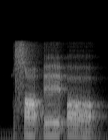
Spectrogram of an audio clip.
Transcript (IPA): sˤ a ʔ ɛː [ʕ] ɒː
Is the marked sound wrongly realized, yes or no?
yes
